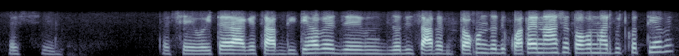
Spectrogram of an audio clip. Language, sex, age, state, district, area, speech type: Bengali, female, 60+, West Bengal, Darjeeling, urban, conversation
